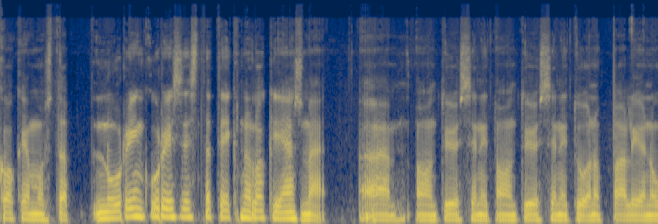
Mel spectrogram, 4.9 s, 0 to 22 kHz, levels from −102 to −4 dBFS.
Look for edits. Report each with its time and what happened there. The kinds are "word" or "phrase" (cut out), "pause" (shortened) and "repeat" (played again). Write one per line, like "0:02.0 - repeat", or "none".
0:02.2 - phrase
0:03.7 - repeat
